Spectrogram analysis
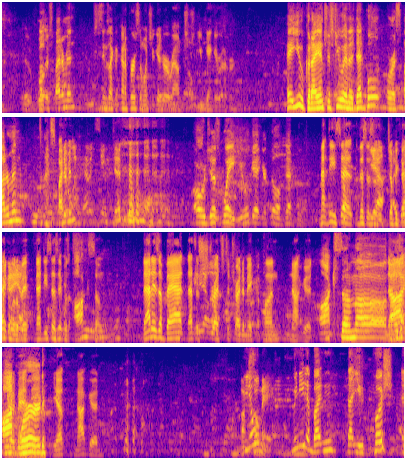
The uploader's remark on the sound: Live from O Con Expo 2019 in Council Bluffs, Iowa!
